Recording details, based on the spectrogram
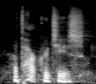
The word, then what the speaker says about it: Hippocrates: So Hippocrates? Hippocrat? Yeah? Got it? Okay. Thank you very much, Rachel. Hippocrates.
